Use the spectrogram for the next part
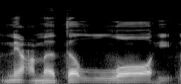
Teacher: لفظ اللہ کو موٹا ادا کرنا، اس سے پہلے حرف پر زبر ہے۔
